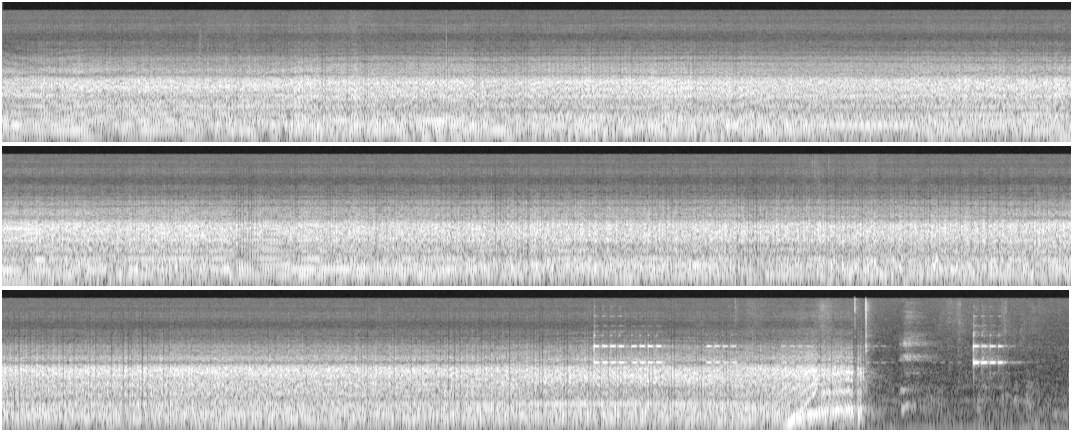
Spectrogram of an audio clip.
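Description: Handmade touch-controlled synthesizer built from hex Schmitt-trigger logic circuits, its square-wave oscillators set by touch keys, photocells and knobs, playing a dense, steady drone of several tones. Near the end a few high tones switch on and off and a low tone glides upward before the sound cuts off suddenly.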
